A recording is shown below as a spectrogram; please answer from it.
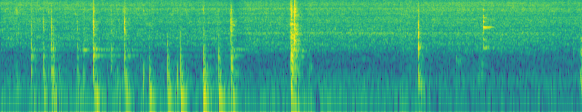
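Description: Cabbage added in batches to hot palm oil for native jollof rice, stirred with a spoon in quick scraping strokes over soft sizzling, close by, then a few sparser clanks as the stirring slows.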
